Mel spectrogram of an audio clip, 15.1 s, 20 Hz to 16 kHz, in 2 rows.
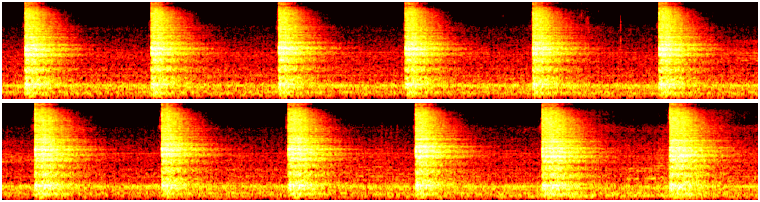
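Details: ESWL lithotripsy of a patient's left kidney stone, focused under C-arm, water-filled membrane coupling: sharp, regular knocking clicks about 47 a minute; shock waves breaking up the stone.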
